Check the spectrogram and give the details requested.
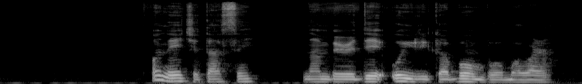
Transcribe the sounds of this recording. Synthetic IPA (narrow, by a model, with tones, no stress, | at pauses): ɔ˦ne˨ɪ˦t͡ʃɪ˨ta˦sɪ˦ | na˨m̩˨bɪ˨ɾɪ˨dɪ˦ʔo˦ji˨ɾi˨ka˨bʊ˦˨m̩˨bʊ˨ʊ˨ɡ͡bɔ˨wa˦ɾa˦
